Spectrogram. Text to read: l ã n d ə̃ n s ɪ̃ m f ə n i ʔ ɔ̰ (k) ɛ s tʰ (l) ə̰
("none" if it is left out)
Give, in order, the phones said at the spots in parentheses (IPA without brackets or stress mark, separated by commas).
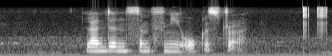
k, ɹ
